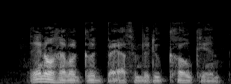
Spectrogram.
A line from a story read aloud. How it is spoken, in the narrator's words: Then Patton returns, mumbling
